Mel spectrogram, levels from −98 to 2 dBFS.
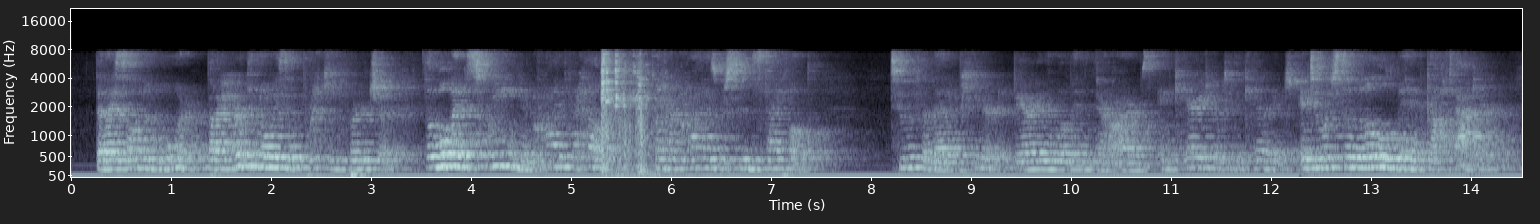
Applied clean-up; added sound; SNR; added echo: none; Shatter / Crushing; 2 dB; reverberation time 1.2 s.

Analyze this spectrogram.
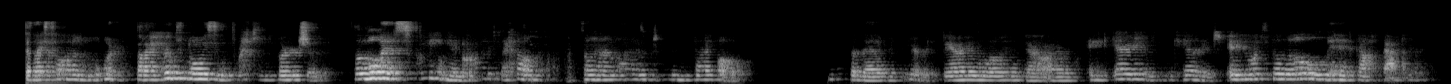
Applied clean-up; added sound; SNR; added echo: neural mask model DeepFilterNet 3.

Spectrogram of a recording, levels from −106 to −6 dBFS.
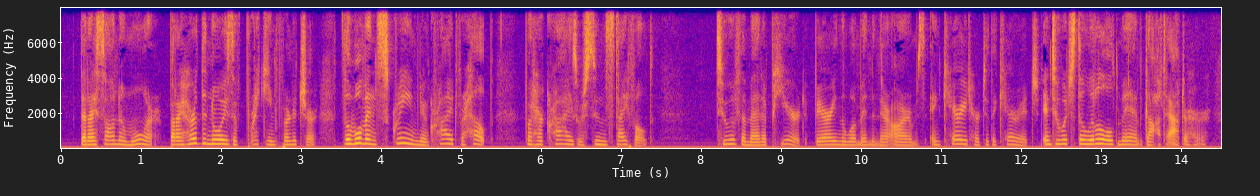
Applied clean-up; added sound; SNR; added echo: none; none; none; none.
